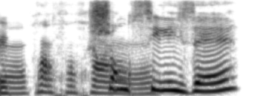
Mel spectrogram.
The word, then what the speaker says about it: Champs-Élysées: We're at Harry Winston Paris, where they store all the rare jewels of the world in the Golden Triangle districts of the, how do you say it? Champs-Élysées. – That is not how you say it, but I sounded very... Champs-Élysées.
